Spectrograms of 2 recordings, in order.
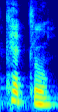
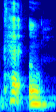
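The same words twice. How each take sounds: First: The middle T is clearly pronounced. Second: The middle T is replaced by a glottal stop. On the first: "They don't say kettle" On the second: "the main difference is the glottal stop. The T is missing"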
